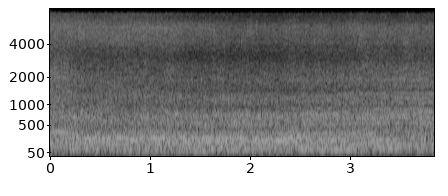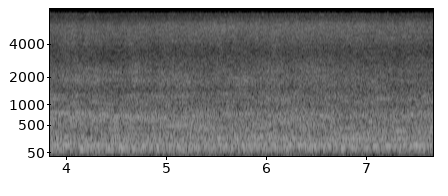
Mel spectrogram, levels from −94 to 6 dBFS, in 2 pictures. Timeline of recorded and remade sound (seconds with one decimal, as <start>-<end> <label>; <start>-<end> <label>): 0.0-7.7 recorded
